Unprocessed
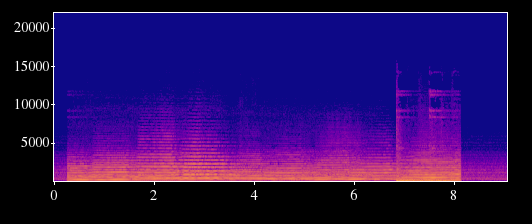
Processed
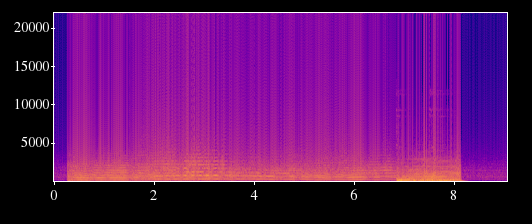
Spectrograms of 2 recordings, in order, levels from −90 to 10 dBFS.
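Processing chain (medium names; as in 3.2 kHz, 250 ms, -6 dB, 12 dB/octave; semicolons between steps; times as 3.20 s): cycle switcher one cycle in 2, inverted; frequency shift +110 Hz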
